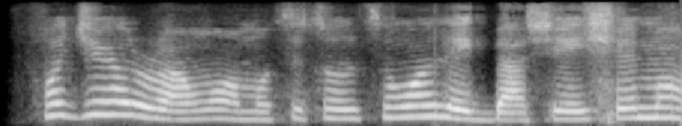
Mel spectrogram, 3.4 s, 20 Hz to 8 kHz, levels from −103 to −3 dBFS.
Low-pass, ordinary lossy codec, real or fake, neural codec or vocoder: 7.2 kHz; AAC, 32 kbps; fake; codec, 24 kHz, 0.9 kbps, WavTokenizer, medium speech release version 1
